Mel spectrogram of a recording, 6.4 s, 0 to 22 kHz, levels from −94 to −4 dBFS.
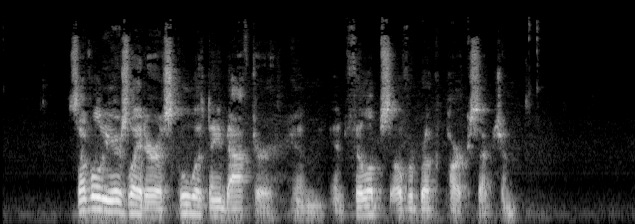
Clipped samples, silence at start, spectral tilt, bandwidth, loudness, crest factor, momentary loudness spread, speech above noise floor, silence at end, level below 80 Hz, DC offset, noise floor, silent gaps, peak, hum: under 0.1%; 0.7 s; -5.5 dB/octave; 12.5 kHz; -19 LUFS; 18 dB; 19 LU; 52 dB; 1.2 s; -54 dBFS; under 0.1%; -72 dBFS; none; -4 dBFS; none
